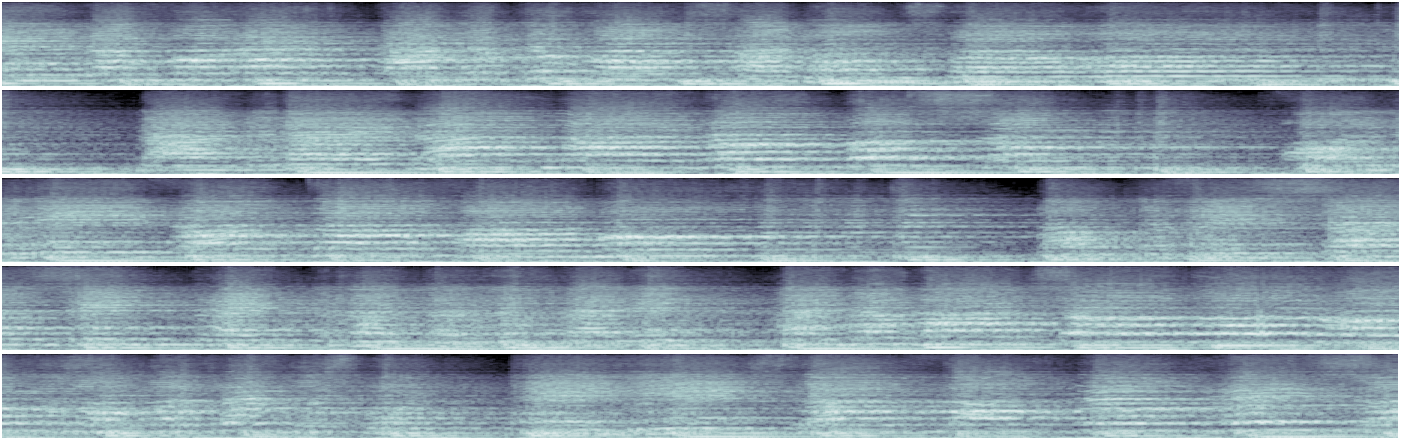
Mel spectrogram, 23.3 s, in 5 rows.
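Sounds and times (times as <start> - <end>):
mixed choir singing: 0.0 - 23.2.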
